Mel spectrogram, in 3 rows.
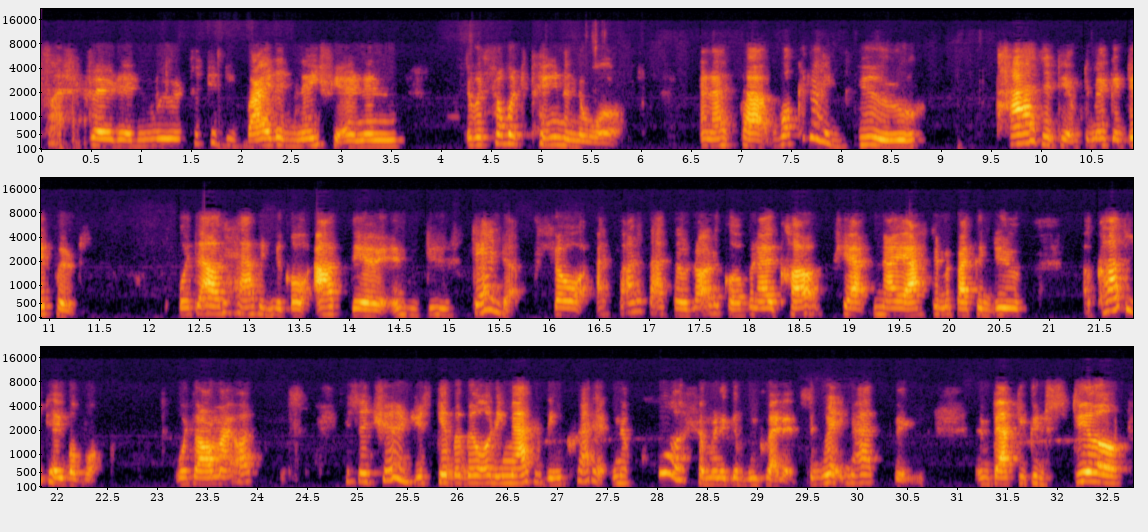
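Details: Dysarthria in an adult woman with congenital cerebral palsy, present from birth in 1956; finding: dysarthria (cerebral palsy).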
